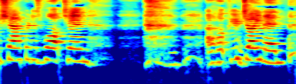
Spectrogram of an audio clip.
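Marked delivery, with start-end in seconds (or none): 1.9-2.7 soft laugh. Real, not acted. Laughs about Graham watching.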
